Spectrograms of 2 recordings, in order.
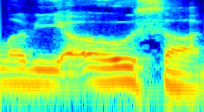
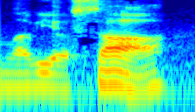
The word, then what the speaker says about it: Leviosa: She said, so in the movie, she goes, it's pronounced Wingardium Leviosa, not Wingardium Leviosa, right? – Oh, yeah, I remember that line.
